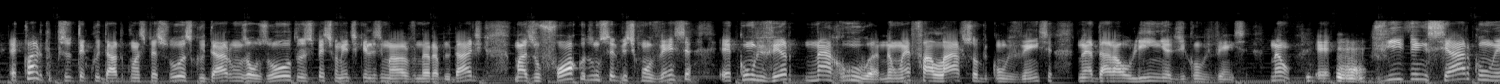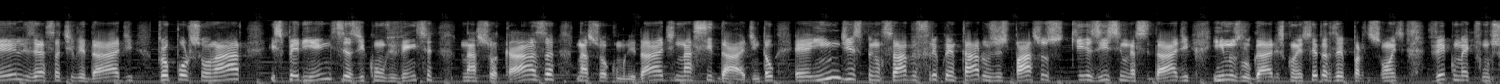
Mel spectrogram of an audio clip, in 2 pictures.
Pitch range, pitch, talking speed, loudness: 155-205 Hz, 180 Hz, 165 wpm, -15 LUFS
